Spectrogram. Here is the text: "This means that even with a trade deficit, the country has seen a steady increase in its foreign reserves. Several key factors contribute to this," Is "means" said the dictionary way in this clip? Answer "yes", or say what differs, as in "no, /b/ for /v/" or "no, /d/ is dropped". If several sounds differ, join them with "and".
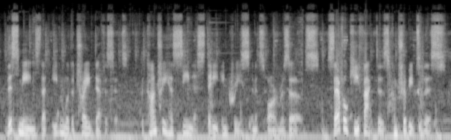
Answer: yes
